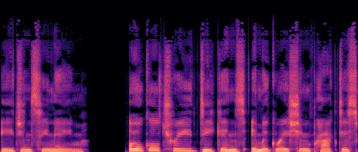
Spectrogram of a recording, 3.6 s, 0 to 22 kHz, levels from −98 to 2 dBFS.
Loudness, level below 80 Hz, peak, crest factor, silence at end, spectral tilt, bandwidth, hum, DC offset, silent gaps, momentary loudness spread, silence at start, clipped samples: -20 LUFS; -58 dBFS; -4 dBFS; 16 dB; 0 s; -5 dB/octave; 18 kHz; none; under 0.1%; none; 6 LU; 0 s; under 0.1%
